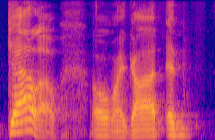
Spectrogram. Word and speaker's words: Gallo: It's not Galileo, you It's Gallo.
